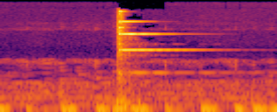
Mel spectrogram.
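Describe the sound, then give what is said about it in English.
A hotel reception desk bell dings once, sharp and bright, its metallic ring lingering before fading out, over a soft, steady low rhythmic pulse in the background. “By the way, I should mention this bell that I just dinged.”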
